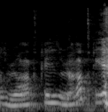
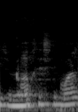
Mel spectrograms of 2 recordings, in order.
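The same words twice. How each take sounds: First: Laughing through a homesick plea; half-laughing, pleading to go home. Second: Said in the usual way. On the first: Real, not acted. Mother longing for home, laughing it off.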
